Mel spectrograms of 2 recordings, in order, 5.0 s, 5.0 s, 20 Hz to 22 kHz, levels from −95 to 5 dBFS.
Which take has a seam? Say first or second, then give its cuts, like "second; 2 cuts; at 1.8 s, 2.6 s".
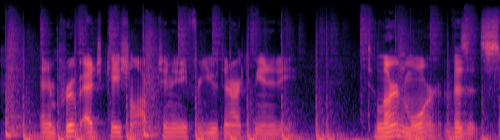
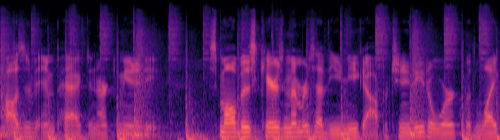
first; 1 cut; at 3.2 s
